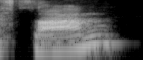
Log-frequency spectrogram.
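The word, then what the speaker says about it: Tsan: But The Way of the Panda Tarot is by Kimberly San, and that's spelled T-S-A-N.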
